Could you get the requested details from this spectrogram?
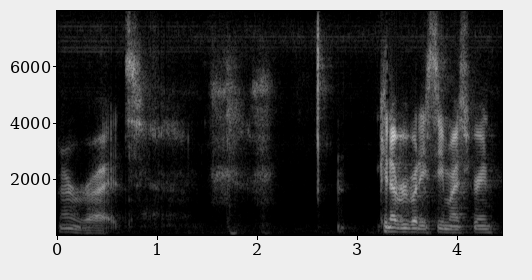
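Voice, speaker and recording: A man giving a relaxed sales presentation over a video call, with frequent fillers and restarts. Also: mid-range voice, takes it slowly, a little hiss or hum. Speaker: regional sales manager presenting a webinar. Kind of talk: casual product presentation. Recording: dull, muffled webinar audio.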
